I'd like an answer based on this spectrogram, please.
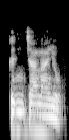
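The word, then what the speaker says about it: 괜찮아요: Jadi kencanayo. Bacanya kencanayo. Artinya tidak apa-apa. Jadi ilustrasinya kejadiannya ketika seseorang mungkin nggak sengaja menginjak kaki orang lain, maka yang ninjak tadi minta maaf, cesong hamnida.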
